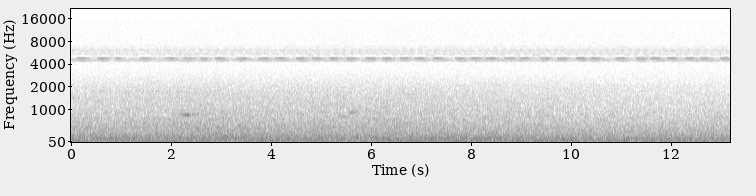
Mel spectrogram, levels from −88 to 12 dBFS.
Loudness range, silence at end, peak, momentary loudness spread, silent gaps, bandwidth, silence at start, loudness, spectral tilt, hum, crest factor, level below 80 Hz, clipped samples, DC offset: 1 LU; 0 s; -30 dBFS; 2 LU; none; 16.5 kHz; 0 s; -46 LUFS; -6 dB/octave; none; 14 dB; -52 dBFS; under 0.1%; under 0.1%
